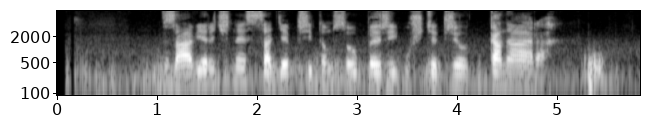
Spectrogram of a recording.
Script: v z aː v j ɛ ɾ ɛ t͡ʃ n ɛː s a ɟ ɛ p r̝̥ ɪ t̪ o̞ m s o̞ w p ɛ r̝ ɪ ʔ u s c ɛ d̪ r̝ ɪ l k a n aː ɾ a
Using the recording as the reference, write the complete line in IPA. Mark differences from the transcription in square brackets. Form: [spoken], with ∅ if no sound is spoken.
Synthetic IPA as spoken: v z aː v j ɛ ɾ ɛ t͡ʃ n ɛː s a ɟ ɛ p r̝̥ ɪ t̪ o̞ m s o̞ w p ɛ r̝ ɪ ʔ u [ʃ] c ɛ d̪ r̝ ɪ l k a n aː ɾ a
